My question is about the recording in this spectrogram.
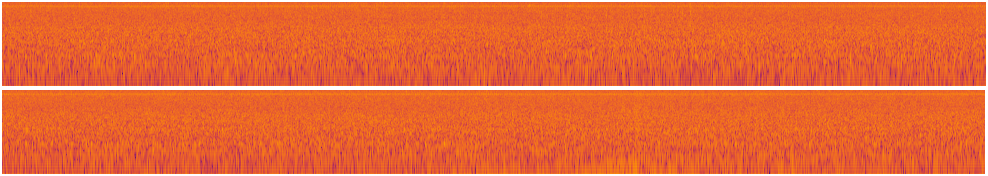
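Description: Steady, even rushing of aquarium water, with a curtain of fine air bubbles rising through the tank, and a faint high tone throughout.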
